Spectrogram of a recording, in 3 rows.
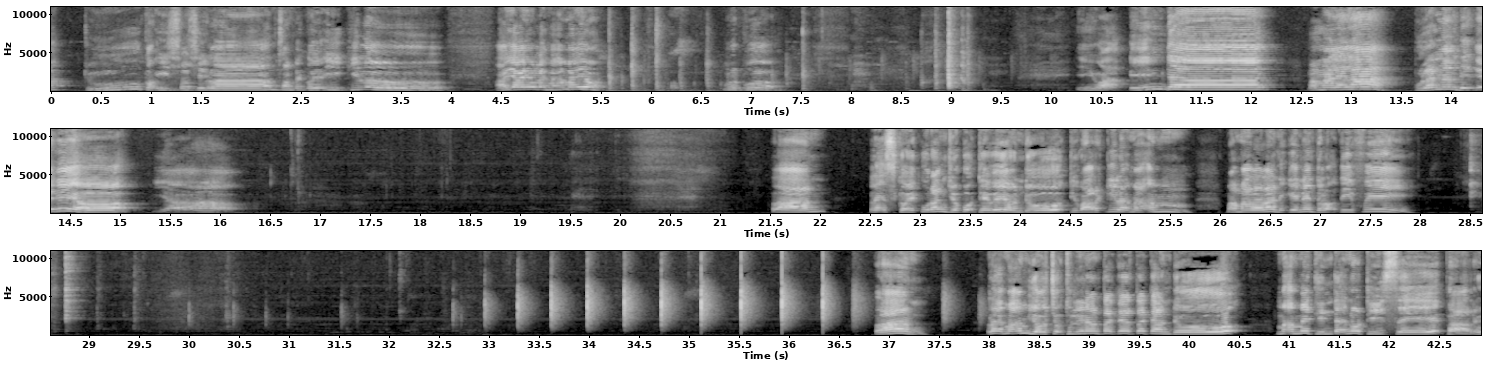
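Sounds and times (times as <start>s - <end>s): person speaking: 0.0s - 9.4s, 36.6s - 42.9s
plastic balls clacking together: 32.6s - 38.4s.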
